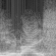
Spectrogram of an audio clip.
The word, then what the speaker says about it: Eunice: Now, if we say that today, we'd say Eunice, but my self-pronouncing Bible, can I say pronouncing? My self-pronouncing Bible says Eunice is the way it's spelled out, so that's what we're going to call her.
